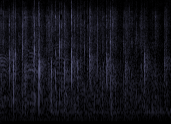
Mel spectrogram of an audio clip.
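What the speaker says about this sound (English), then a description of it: "please, a big round of applause." Audience applause at a Los Angeles County Sheriff's press conference about the Monterey Park mass shooting suspect, steady scattered clapping from a crowd with a faint low hum underneath.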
